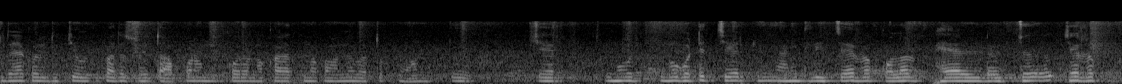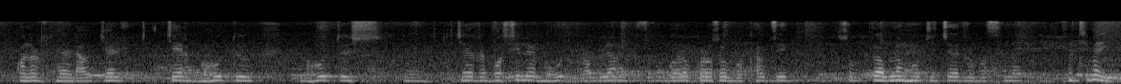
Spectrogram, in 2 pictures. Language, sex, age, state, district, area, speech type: Odia, male, 18-30, Odisha, Koraput, urban, spontaneous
